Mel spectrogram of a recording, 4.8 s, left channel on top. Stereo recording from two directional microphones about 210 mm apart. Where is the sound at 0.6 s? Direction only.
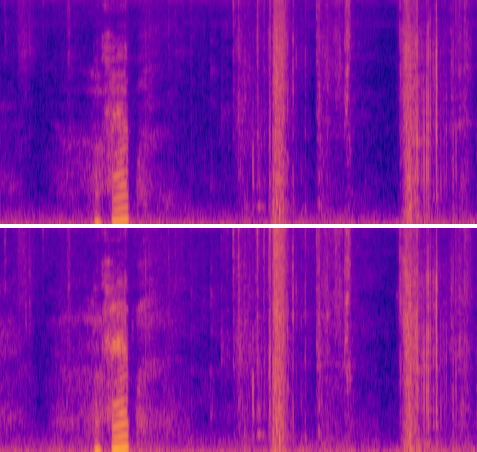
20° right (ahead or behind).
